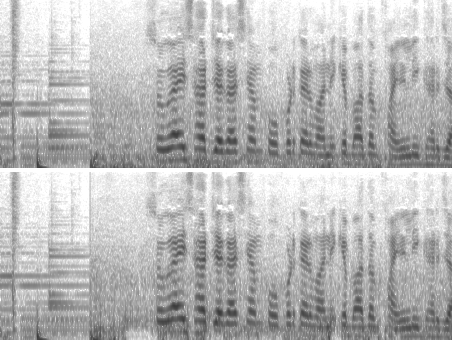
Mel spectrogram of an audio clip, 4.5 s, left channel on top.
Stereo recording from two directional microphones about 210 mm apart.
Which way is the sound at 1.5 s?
15° left (ahead or behind).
